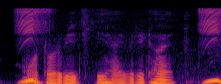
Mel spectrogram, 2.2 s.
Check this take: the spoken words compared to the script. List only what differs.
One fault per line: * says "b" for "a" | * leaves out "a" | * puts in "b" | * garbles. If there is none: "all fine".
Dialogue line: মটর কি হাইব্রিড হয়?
* puts in "বীজ"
